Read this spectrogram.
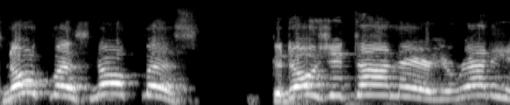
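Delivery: high calling shout; yelling for grandma. Acted. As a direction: call out to her from far off.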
